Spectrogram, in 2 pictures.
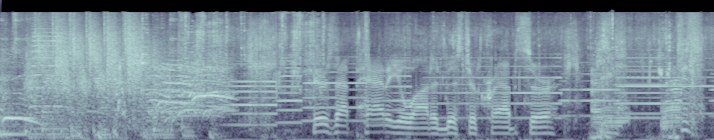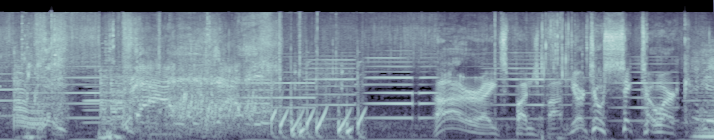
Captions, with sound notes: [smacking] [cheering] Here's that you wanted Mr. Krabs sir. [sneezing] All right, SpongeBob, you're too sick to work.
